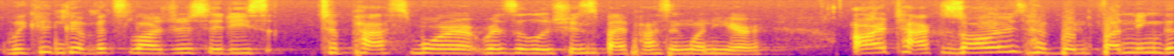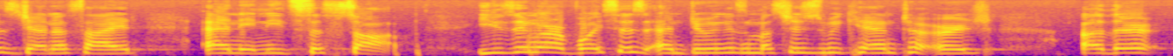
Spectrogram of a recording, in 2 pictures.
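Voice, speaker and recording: A woman's voice: fairly high pitch, a little mellow, poor audio. Firm, sincere woman at the podium. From California, USA. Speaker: public commenter. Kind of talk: prepared public comment speech. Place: city council chamber.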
